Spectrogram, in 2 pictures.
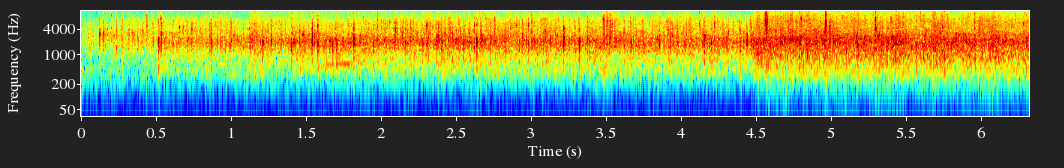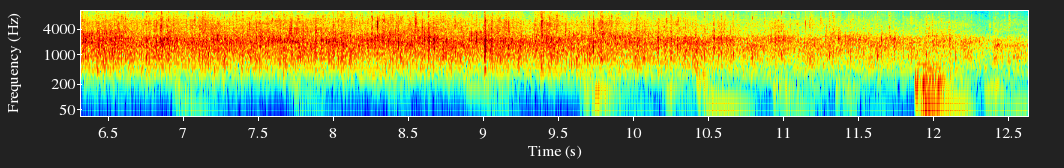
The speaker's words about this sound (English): Please give another round of applause to all our presenters from this evening. Thank you.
